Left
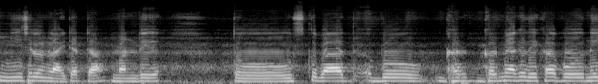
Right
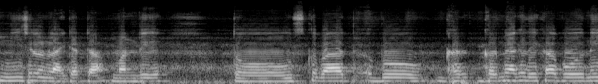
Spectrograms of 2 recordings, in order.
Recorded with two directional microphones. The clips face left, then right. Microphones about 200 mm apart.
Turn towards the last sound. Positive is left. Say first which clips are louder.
# left 3 dB
turn(degrees=25)  # may be behind; listen again after turning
